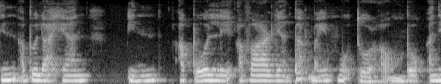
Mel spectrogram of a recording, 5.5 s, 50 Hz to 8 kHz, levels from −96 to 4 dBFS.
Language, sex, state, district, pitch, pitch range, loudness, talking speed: Mizo, female, Mizoram, Aizawl, 185 Hz, 180-190 Hz, -16 LUFS, 215 wpm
